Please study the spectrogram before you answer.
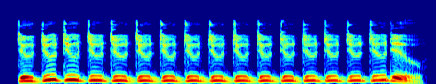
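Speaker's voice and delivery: rapid, even "doo-doo-doo" phone tone; imitated ringing tone. A narrator's reading. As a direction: mimic a phone line ringing in a steady repeated pulse. Imitated dial tone before call connects.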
